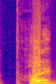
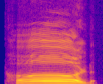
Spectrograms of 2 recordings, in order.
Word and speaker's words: third: THIRD, आर के बाद क्या है, डी है, आर का उच्चारण नहीं होना है, तो थर्ड नहीं बोलेंगे, थर्ड, क्या बोलेंगे, थर्ड, आ रही बात समझ में।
